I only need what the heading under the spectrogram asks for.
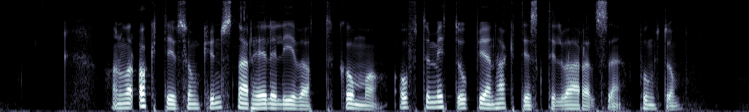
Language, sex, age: Norwegian, male, 21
